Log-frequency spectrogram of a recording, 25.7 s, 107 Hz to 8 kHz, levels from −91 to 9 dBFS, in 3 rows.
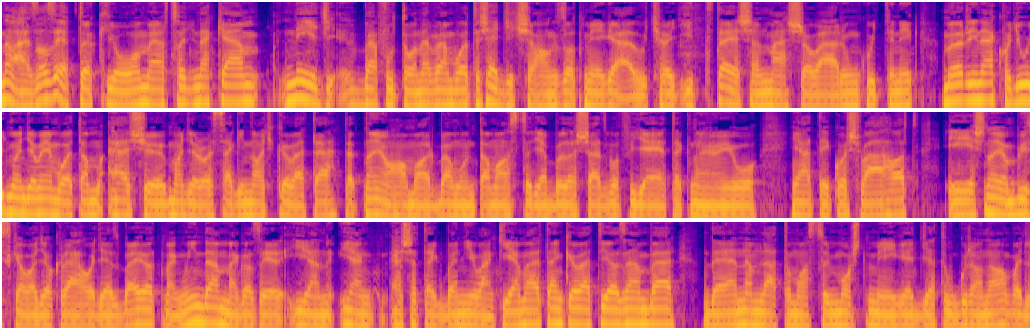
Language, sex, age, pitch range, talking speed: Hungarian, male, 20-39, 100-115 Hz, 180 wpm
